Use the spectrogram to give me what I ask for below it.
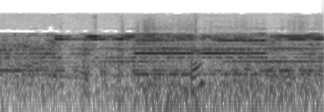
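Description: Horns of an express train on the Timișoara–Bucharest route, sustained harmonic blasts held steadily over a rumbling rail background.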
